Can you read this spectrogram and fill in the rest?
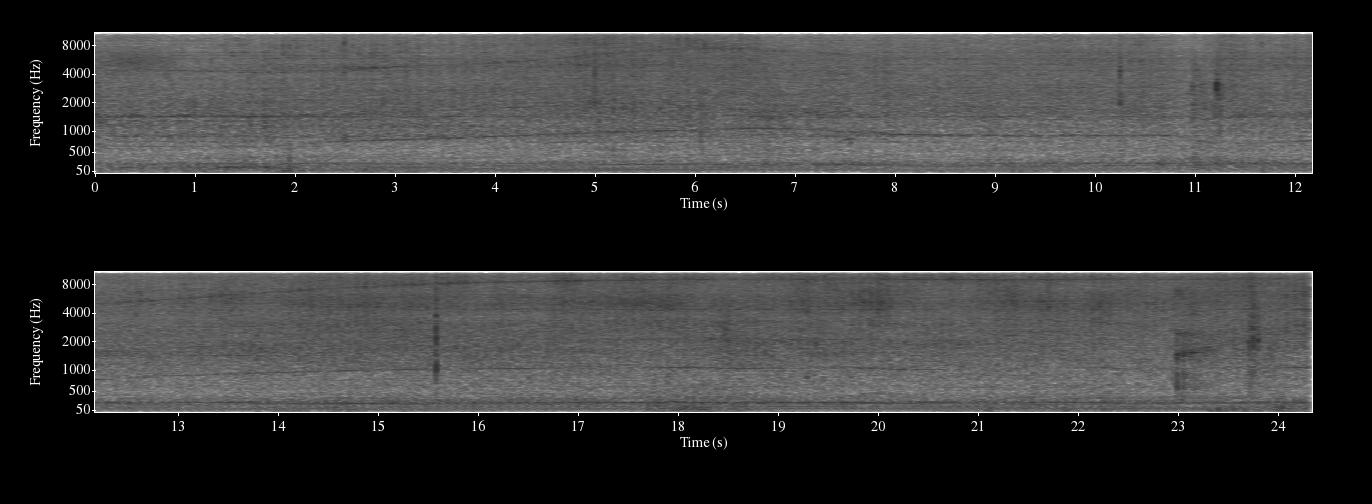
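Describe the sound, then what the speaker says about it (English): A backhoe engine runs steadily throughout, a continuous low idling drone with faint higher whine, near and unchanging in level. "The backhoe is still running."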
